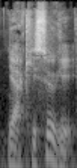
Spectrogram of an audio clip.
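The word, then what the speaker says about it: 焼杉: yakas sui due to a Westerner misreading the kanji script and giving the wrong pronunciation of it because of this shushi ban is never called by its true name yakisugi he's absolutely right and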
